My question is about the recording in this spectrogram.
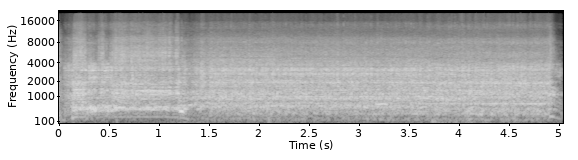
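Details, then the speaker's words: Cabin blower fan on a Corbin 39 sailboat: a constant high, blender-like whirring roar. The owner thinks a broken bearing inside is causing the noise; it still works, and a replacement has been bought. "C'est juste qu'il y a un bearing dedans, je pense, qui est brisé. C'est ça qui fait du bruit. Il marche pareil, mais il fait tout ce bruit-là."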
